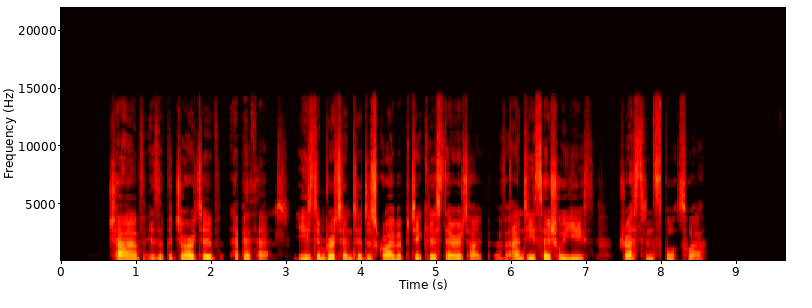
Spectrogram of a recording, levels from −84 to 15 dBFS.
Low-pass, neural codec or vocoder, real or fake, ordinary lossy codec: 14.4 kHz; none; real; none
